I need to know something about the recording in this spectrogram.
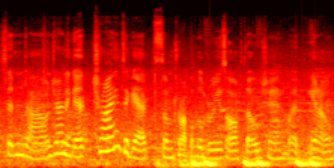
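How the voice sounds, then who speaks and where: A young adult woman with a raspy voice chatting casually in a relaxed, slangy travel vlog. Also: lowish voice, moderate pace, over music. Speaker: vlogger.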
